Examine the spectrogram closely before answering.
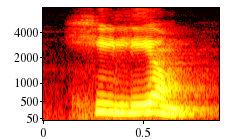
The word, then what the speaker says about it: hilum: Okay, chemistry में होता है ना हाइड्रोजन, हीलियम, नाइट्रोजन, तो हीलियम, लेकिन वहाँ यहाँ स्पेलिंग इज डिफरेंट.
